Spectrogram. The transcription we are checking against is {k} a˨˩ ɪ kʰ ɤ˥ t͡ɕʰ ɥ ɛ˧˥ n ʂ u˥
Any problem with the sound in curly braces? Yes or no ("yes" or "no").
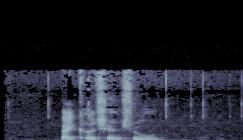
yes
